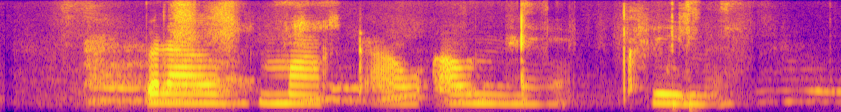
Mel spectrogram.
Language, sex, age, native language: Icelandic, female, 9, Icelandic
